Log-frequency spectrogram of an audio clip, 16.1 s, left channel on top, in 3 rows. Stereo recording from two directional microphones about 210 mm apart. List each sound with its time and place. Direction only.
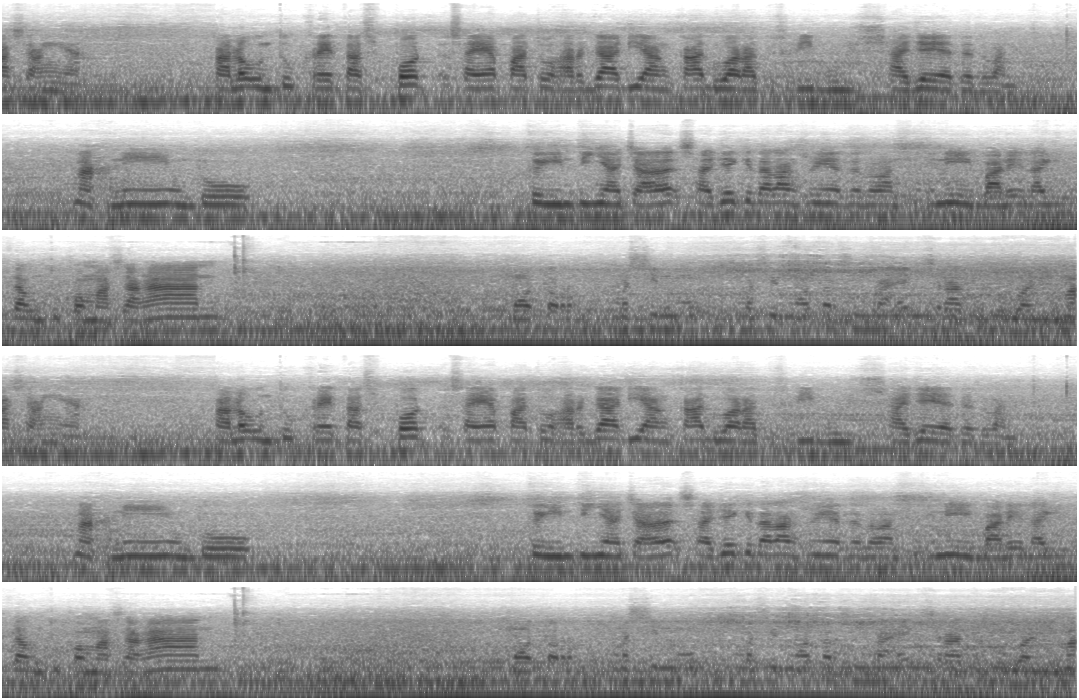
0.0 s speech: 35° left (ahead or behind)
8.0 s speech: 35° left (ahead or behind)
